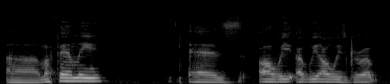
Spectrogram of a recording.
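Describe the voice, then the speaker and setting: A man's voice: mid-range voice, normal speed. Laid-back man in his thirties. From Kansas City, Missouri, USA. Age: 30s. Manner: relaxed, laid-back slang, reflective. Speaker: podcast guest. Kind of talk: casual interview chat.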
